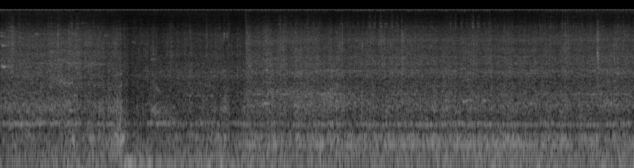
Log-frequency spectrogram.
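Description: Moving Amtrak passenger train heard from inside the coach: a steady rumble of wheels on rail with a constant hum running under it.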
